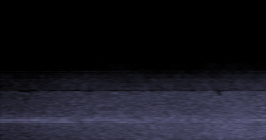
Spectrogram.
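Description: Tsunami backwash pouring out across a flooded bay: a steady rush of churning water that grows louder over the two seconds.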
